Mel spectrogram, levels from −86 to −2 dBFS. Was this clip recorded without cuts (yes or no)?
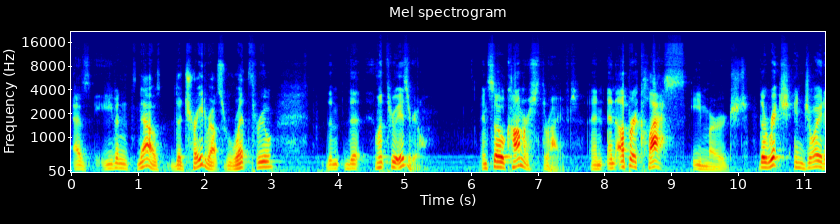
no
